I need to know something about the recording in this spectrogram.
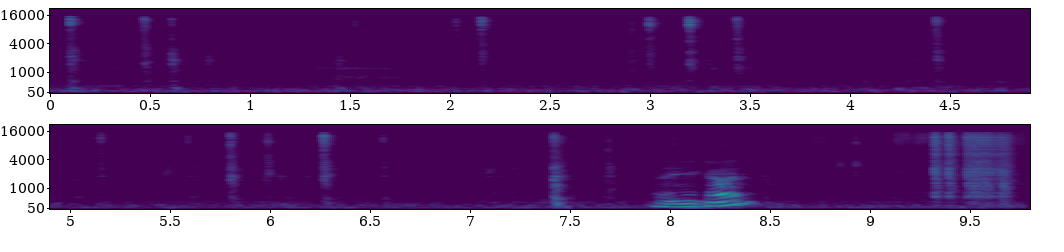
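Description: Small metal parts click and tap sharply.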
